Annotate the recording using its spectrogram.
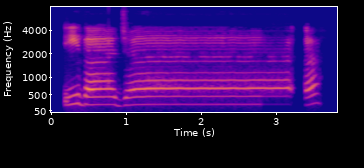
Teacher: اسی کلمے کے آخر میں یا آخری حرف حمزہ ہے، جس کی وجہ سے یہاں پر مد متصل ہوگا اور اسے الف مدہ کو 3 الف برابر پڑھا جائے گا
